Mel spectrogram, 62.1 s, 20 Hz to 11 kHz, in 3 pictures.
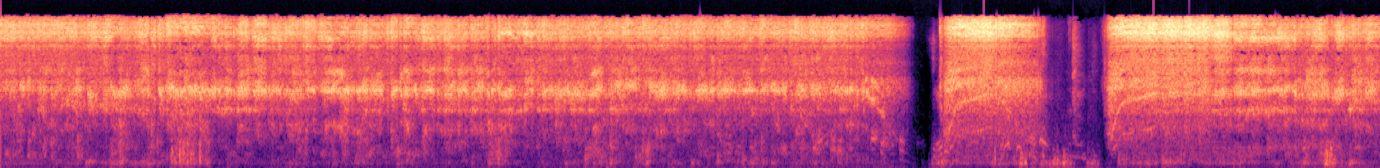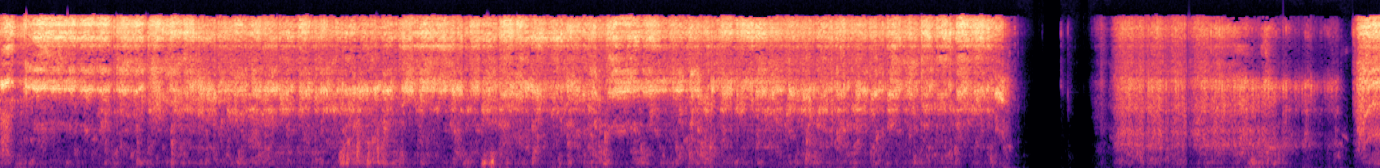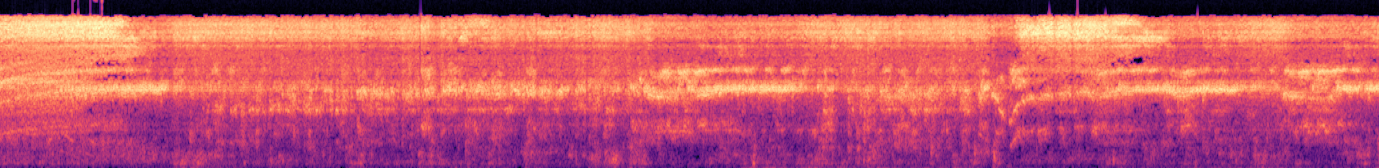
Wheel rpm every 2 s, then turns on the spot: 230, 230, 230, 230, 230, 230, 120, 60, 150, 230, 240, 230, 230, 230, 230, 230, 230, 180, 10, 20, 100, 220, 240, 240, 230, 220, 230, 220, 200, 230, 220.
36-40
